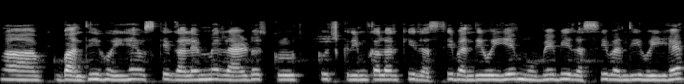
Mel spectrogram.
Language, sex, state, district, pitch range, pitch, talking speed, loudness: Hindi, female, Chhattisgarh, Bilaspur, 210-230 Hz, 215 Hz, 220 wpm, -18 LUFS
